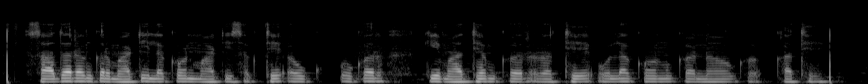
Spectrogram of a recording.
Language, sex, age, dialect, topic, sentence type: Chhattisgarhi, male, 18-24, Northern/Bhandar, agriculture, question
